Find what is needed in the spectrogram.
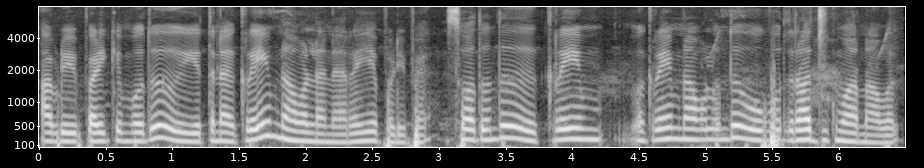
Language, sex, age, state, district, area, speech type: Tamil, female, 30-45, Tamil Nadu, Thoothukudi, urban, spontaneous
